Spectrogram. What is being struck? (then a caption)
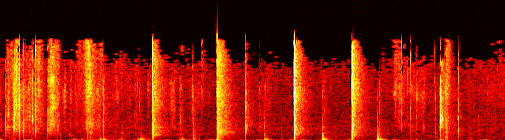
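Plastic eyeshadow palette case. Long nails rub and scratch across the case surface of a flat black eyeshadow palette. Quiet, irregular scratchy clicks and sharp taps come at an uneven pace, each pairing a brief low thump with a dry, bright crackle that dies away at once.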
